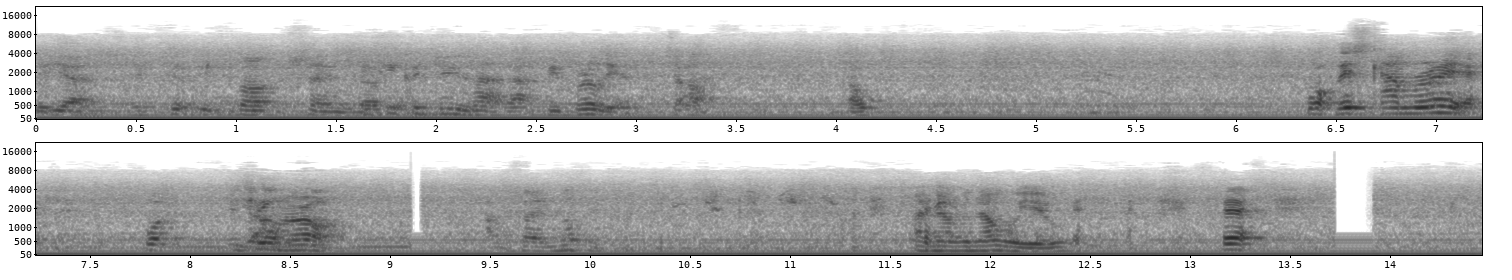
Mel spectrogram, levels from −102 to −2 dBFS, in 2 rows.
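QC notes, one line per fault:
Throughout, mains hum: a steady, loud 50 Hz drone with low harmonics, only a few dB below the audio, from power-line coupling through a ground loop or nearby transformer.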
